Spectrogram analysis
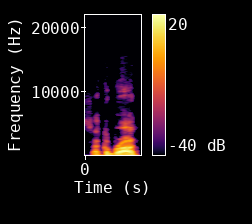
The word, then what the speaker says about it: Zuckerbrod: Zuckerbrod?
